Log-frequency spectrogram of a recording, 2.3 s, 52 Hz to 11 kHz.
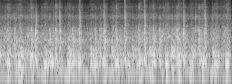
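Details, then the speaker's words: Rusi Chariot 175 motorcycle idling: a light, buzzy plastic rattle about five times a second from the air cleaner housing, loose because its bracket or metal mount came off. It vibrates with the engine and gets louder as RPM rises. "maingay yung ating na char ito kasi pagka mag-vibrate yung makina natin ay sumasabay din yung vibrate nitong ating air cleaner so pagka wala ng bracket doon kadalasan Natatanggal yung bracket niya o Natatanggal yung bakal naka-connect dito sa ating air cleaner ay doon po nag-cause ng ingay"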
